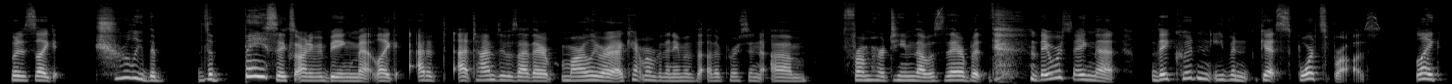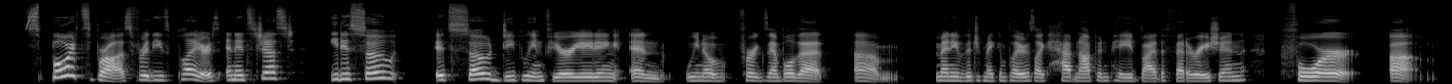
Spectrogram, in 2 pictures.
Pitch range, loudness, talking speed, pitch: 170-230 Hz, -24 LUFS, 180 wpm, 190 Hz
